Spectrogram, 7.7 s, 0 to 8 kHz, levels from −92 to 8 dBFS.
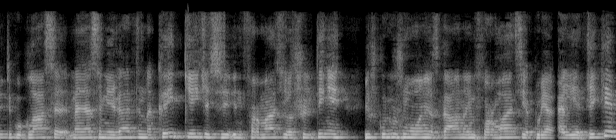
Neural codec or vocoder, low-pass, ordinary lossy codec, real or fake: codec, 44.1 kHz, 2.6 kbps, SNAC; 7.2 kHz; AAC, 32 kbps; fake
